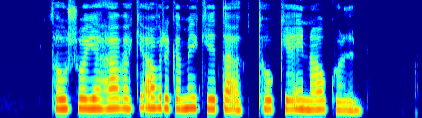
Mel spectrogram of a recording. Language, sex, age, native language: Icelandic, female, 20-29, Icelandic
